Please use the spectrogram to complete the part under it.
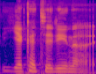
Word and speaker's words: Ekaterina: Hi, did I say your name right? – Yeah, you pronounced it. – Yay, I had a little help in the beginning, but I just had to go with it. I felt like you just got to roll it off your tongue. – Yes, it's EKATERINA. It's difficult to pronounce, especially for American people.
